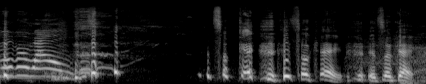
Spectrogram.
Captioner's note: laughs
